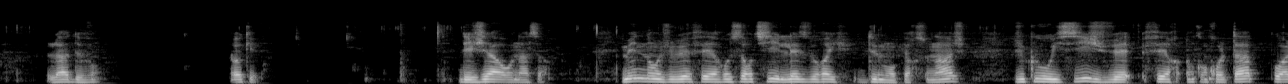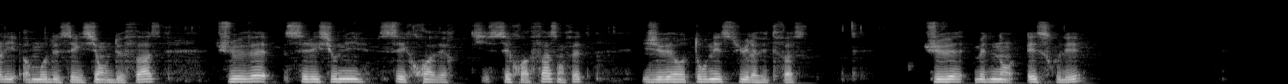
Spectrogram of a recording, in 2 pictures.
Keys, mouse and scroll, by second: 2.4 z, 2.8 scroll down 1, 3.0-4.0 middle drag, 4.0 KP_1, 6.8 KP_3, 7.7-8.3 ctrl+scroll up 1, 8.3-8.8 scroll up 1, 15.2 right click, 15.7 shift+right click, 16.3 shift+right click, 19.4 KP_1, 20.8-23.1 ctrl+scroll up 2, 23.1 e.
